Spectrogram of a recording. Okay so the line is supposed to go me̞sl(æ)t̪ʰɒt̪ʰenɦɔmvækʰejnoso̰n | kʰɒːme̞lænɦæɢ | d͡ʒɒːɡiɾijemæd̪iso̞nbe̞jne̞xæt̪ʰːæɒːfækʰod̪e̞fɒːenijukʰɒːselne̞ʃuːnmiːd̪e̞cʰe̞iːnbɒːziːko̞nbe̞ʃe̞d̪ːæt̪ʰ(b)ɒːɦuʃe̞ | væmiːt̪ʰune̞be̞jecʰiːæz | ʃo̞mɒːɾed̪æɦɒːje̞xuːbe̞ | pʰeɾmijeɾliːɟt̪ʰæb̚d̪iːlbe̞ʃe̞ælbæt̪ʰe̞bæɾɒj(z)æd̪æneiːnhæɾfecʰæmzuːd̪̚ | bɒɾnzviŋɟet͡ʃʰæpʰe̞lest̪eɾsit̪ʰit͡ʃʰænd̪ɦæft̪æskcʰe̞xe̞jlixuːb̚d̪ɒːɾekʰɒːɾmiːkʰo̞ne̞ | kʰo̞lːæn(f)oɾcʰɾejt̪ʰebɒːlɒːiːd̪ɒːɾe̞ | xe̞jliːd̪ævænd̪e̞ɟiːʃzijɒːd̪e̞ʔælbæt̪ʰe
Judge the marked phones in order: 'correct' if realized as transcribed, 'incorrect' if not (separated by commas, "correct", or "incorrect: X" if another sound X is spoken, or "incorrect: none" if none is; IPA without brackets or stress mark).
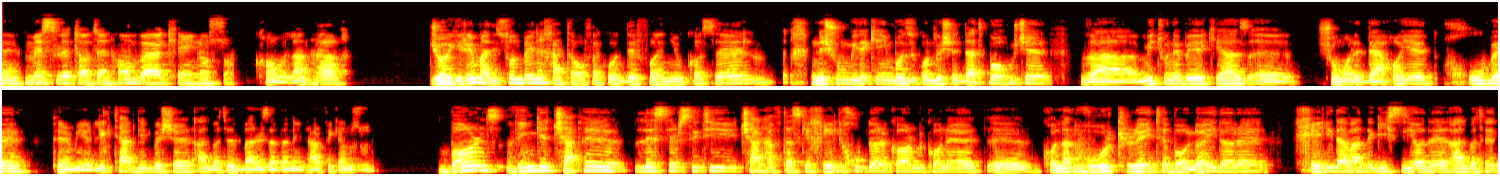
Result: incorrect: e, correct, correct, incorrect: v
